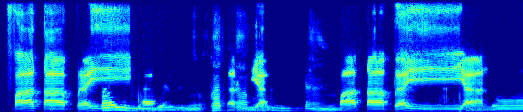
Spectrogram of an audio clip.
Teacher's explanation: ya-nya dibaca double, ya, dibaca sukun dulu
